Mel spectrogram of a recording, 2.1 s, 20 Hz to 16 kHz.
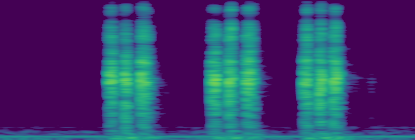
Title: Traxxas 4-Tec 2.0 VXL grinding noise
